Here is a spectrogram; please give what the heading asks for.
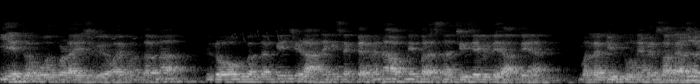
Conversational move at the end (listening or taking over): listening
